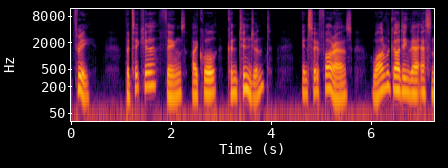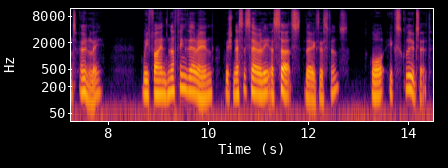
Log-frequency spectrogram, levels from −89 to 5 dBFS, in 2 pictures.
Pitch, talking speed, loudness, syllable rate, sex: 145 Hz, 110 wpm, -18 LUFS, 4.6 syllables/s, male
